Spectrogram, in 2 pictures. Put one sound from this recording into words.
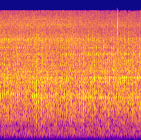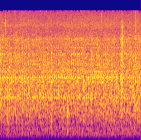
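A diesel engine of a harvester rumbles steadily close by.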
